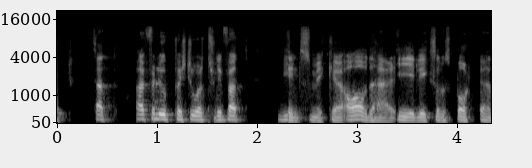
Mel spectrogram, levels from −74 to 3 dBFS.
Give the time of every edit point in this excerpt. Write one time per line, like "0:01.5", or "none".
0:01.0
0:01.6
0:02.3
0:03.4

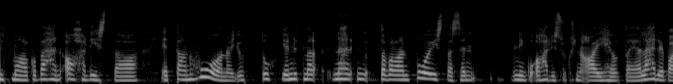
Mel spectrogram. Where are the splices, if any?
none

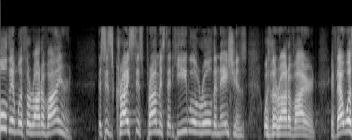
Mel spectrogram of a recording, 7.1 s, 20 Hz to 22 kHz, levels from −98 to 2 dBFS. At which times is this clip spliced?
none

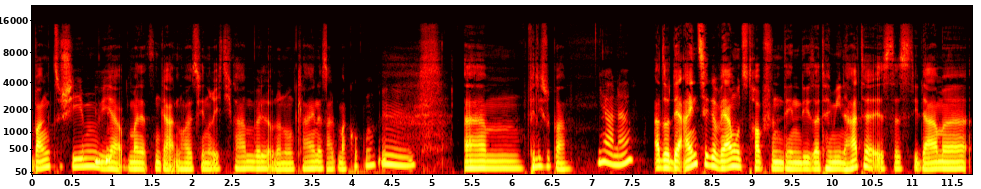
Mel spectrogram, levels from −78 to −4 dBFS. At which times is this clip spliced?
0:02.5
0:03.7
0:09.4

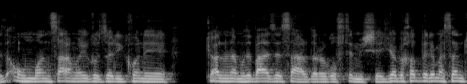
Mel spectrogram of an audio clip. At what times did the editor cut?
none

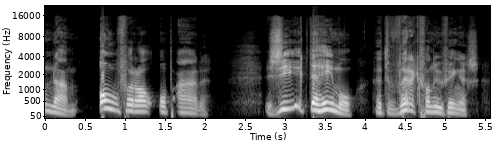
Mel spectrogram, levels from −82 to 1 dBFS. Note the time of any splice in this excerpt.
none

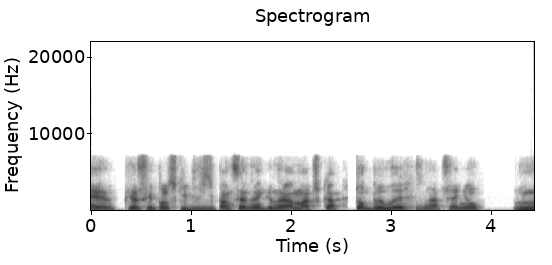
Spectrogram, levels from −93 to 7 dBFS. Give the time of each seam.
0:02.6
0:03.2

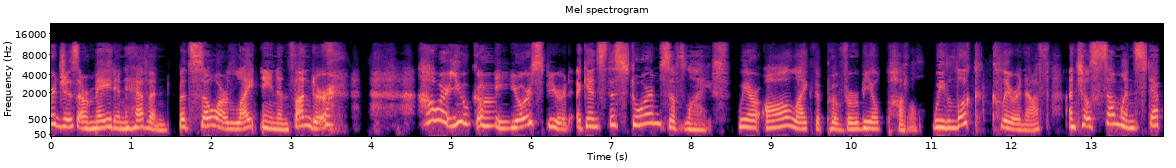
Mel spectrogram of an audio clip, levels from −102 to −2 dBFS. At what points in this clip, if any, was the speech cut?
0:01.5
0:08.5
0:11.0

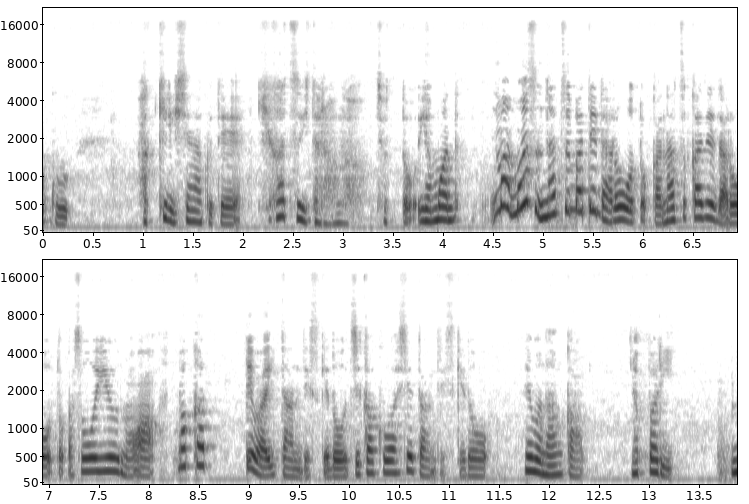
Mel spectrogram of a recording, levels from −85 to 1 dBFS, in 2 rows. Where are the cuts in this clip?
0:02.1
0:08.2
0:11.6

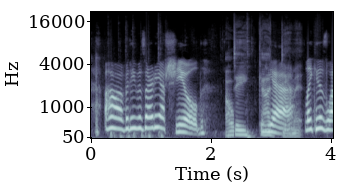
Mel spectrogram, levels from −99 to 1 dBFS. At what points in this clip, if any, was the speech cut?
0:01.2
0:02.4

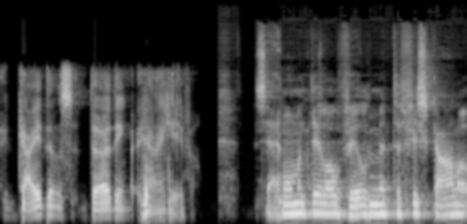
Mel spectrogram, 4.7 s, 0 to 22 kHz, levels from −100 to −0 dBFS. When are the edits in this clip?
0:01.3
0:02.8
0:03.7

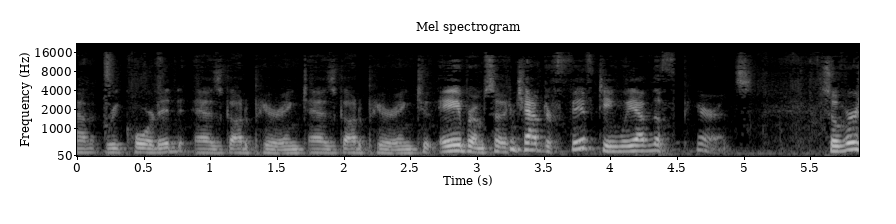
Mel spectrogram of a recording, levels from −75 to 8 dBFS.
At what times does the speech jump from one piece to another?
0:01.7
0:03.2
0:04.5

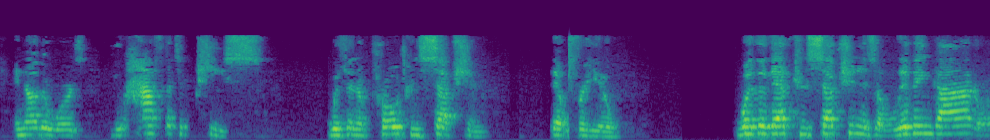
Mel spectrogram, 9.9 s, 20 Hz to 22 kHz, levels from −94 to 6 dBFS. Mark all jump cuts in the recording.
0:01.8
0:04.0
0:05.7

